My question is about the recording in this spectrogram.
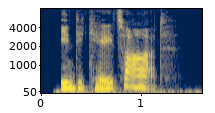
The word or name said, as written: indikatorart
